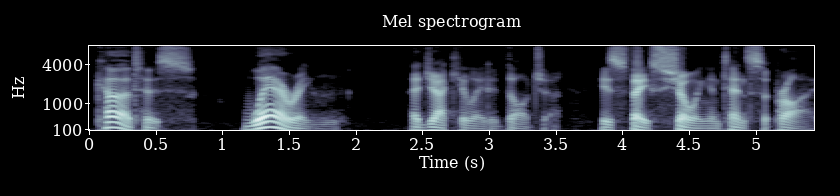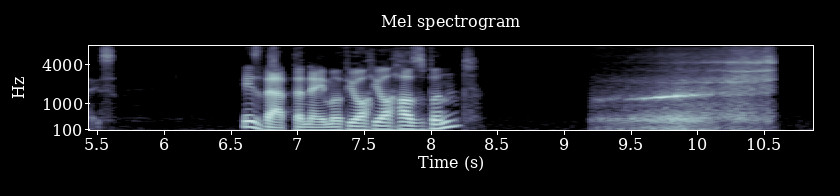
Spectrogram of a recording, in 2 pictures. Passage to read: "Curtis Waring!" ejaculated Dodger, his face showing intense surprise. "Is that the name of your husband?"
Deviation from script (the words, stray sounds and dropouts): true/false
true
